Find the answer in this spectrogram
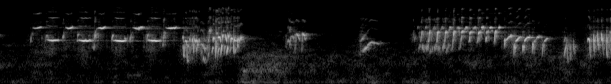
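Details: Young Timbrado canaries, two brothers, practising song for the first time since their first molt: repeated paired chirps, then dense buzzy high trills and short rising notes with brief gaps between bursts.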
